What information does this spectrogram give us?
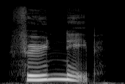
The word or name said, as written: fønnæb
